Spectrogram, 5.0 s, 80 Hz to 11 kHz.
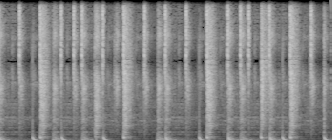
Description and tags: Drumloop 96BPM - En marcha
This is a beat I made more than ten years ago (oh my god, how time flies!). "En marcha" is a way to say in my native language (Spanish) "let's go". I chose this name because this beat inspires me a lively attitude to go forward. And funny (because the 'swing' or 'shuffle').
This drumloop is a mix between a variation of a famous Jungle beat and some basic drum elements.
Hope you enjoy it!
